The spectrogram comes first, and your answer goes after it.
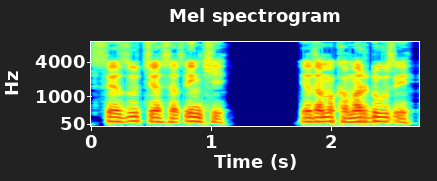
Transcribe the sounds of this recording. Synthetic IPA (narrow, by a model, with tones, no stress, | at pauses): se˦zuː˦t͡ʃɪ˨jaː˨s̬a˨sʼɪ˦ŋkʲeː˨ | jaː˦zɐ˦ma˦kɐ˨mɐ˦rduː˦sʼḛː˨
